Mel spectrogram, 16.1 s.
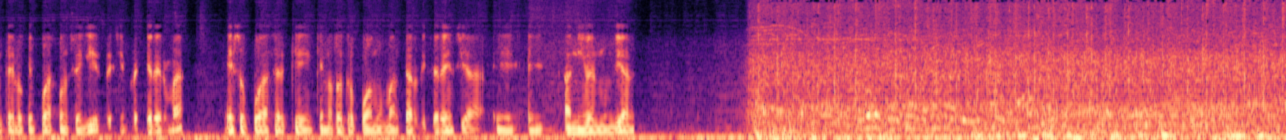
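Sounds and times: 
speech: 0.0 - 8.0
stadium crowd applauding a player: 9.3 - 16.0.

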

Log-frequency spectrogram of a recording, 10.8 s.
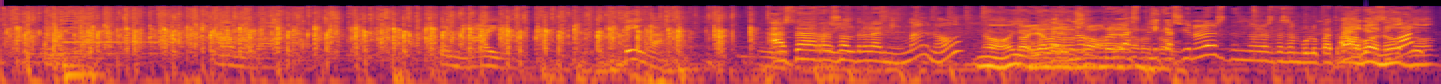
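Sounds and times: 
audience applause: 0.0 - 6.1
speech: 3.3 - 4.0, 4.7 - 5.1, 5.7 - 10.8.

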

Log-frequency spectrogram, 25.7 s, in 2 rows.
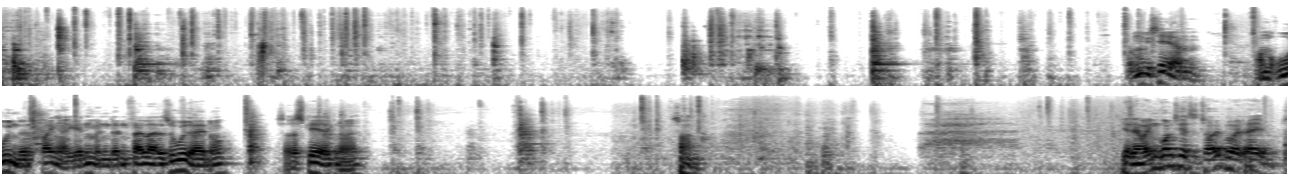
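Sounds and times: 
wood fire crackling: 0.0 - 25.6
speech: 11.6 - 12.0, 12.6 - 16.6, 19.6 - 20.0, 24.0 - 25.6.

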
